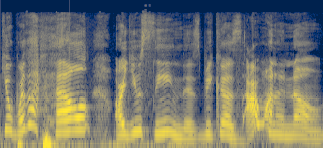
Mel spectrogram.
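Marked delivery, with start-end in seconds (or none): 0.0-2.0 higher and louder, half-laughing disbelief; a mother demanding where her son saw this; loud shocked demand. Retold or imitated. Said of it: "that's why I'm like".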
